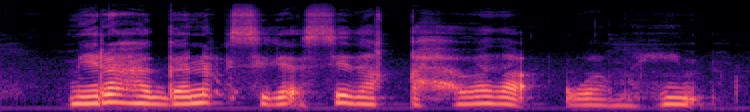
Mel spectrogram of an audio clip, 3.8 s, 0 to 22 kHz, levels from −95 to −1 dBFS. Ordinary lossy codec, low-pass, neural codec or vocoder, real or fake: none; 19.8 kHz; none; real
